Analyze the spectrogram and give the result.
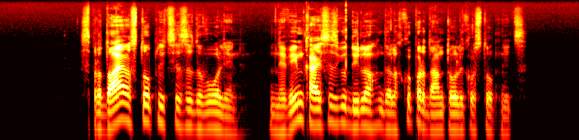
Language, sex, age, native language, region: Slovenian, male, 30-49, Slovenian, Central Slovenia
